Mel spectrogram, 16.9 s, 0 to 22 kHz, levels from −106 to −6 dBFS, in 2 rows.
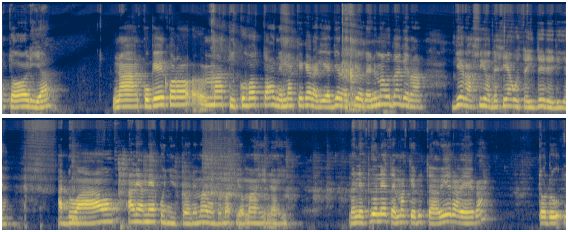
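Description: Speech, with the two channels drifting apart throughout. They seem to run on separate clocks, roughly 150 ppm apart. The delay between them creeps up to around 2 ms by the end. Summed to mono, comb notches sweep slowly through the spectrum, heard as gradual flanging.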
